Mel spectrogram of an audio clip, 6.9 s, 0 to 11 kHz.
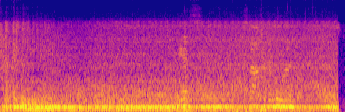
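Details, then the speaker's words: Honda EU30IS (EU3000IS) generator after a GX200 engine rebuild with new piston, piston rings, gasket and reset timing: pull-started after long disuse, it holds a deep steady hum with no misfire, surging, knocking or smoke. Running smoothly. "with the pull handle no smoke run smooth"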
